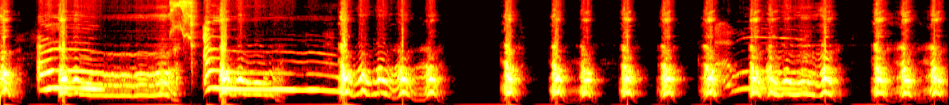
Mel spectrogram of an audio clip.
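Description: A Basset Hound gives long, wavering howls, then breaks into a run of short, rhythmic baying barks.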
